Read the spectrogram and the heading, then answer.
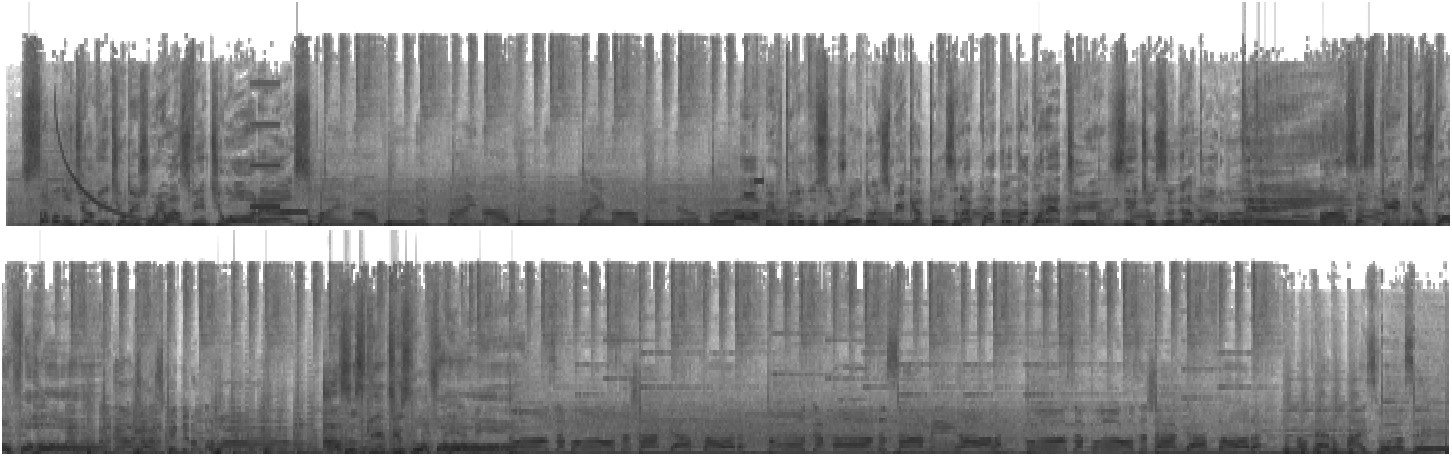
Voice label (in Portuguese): locutor gravacoes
